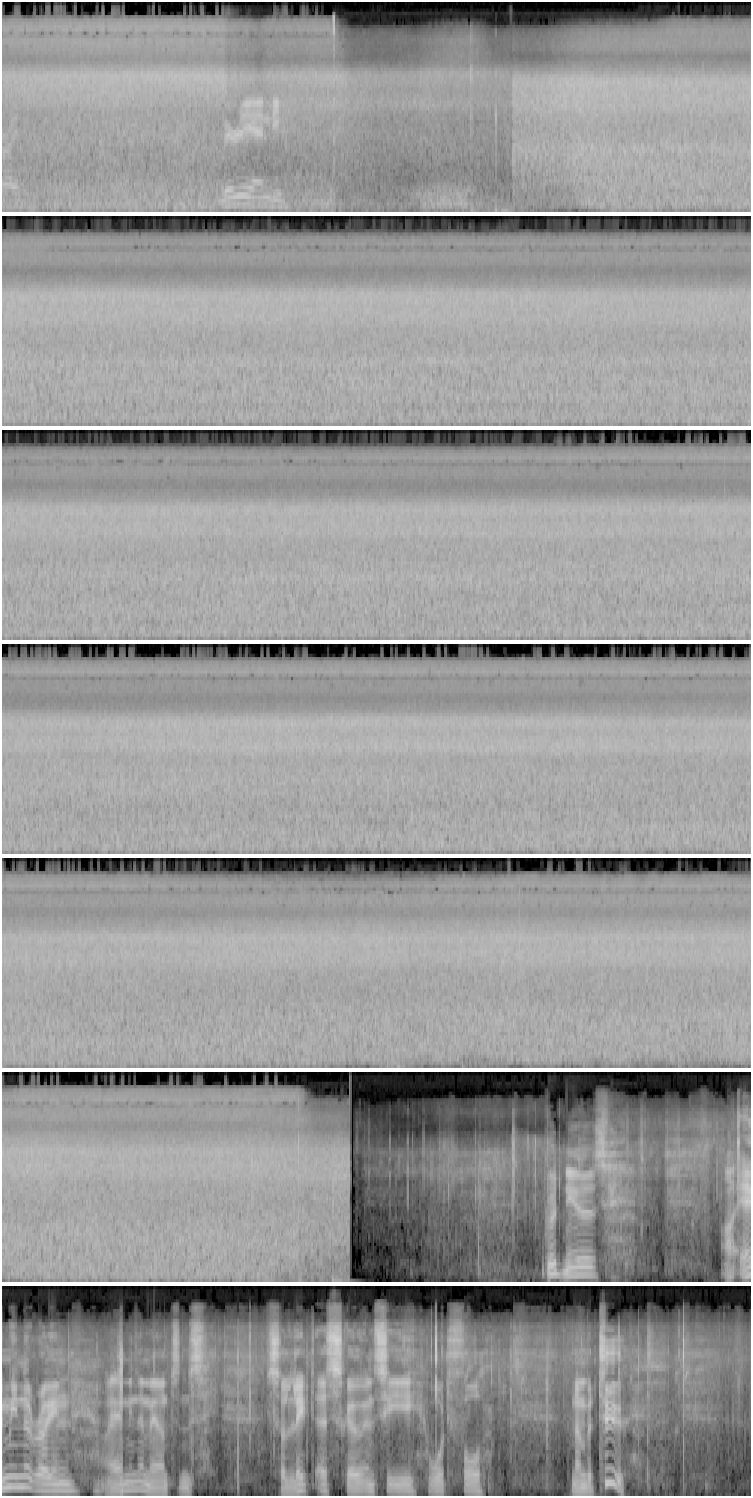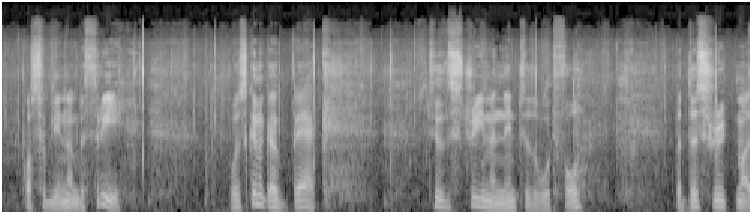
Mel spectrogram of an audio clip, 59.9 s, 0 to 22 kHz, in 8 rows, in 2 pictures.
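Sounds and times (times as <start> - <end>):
waterfall rushing: 0.0 - 41.0.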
